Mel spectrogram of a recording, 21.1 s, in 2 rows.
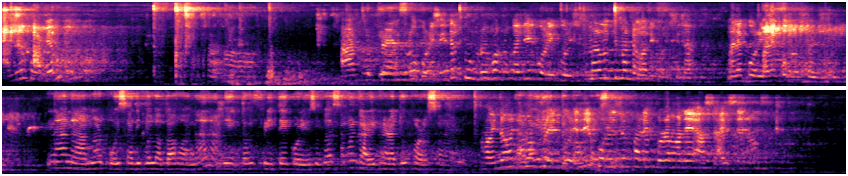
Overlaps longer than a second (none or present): present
